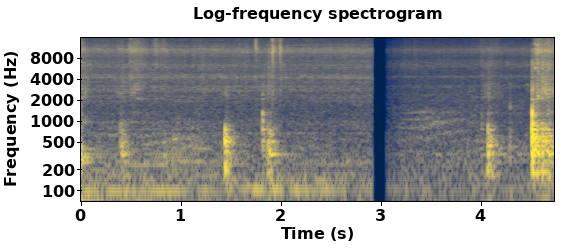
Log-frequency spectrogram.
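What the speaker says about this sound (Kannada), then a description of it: "ಸೊ ನಿಧಾನವಾಗಿ ಲೋ ಫ್ಲೇಮಲ್ಲಿ ಇಟ್ಕೊಂಡು ಫ್ರೈ ಮಾಡಬೇಕಿದ್ನ." Curry leaves fry slowly in oil over a low flame, making a faint, soft sizzle with occasional stirring scrapes close by, and no one speaking.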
